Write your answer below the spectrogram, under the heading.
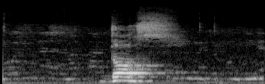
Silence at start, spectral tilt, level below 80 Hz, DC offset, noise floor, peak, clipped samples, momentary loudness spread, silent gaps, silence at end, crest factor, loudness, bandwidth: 0 s; -4.5 dB/octave; -46 dBFS; under 0.1%; -40 dBFS; -2 dBFS; under 0.1%; 26 LU; none; 0 s; 18 dB; -14 LUFS; 12.5 kHz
